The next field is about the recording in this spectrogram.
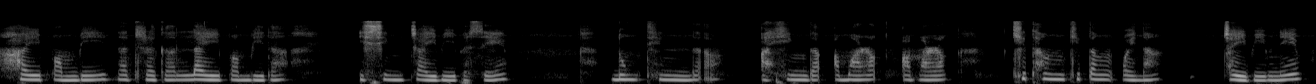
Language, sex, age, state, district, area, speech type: Manipuri, female, 18-30, Manipur, Senapati, rural, spontaneous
